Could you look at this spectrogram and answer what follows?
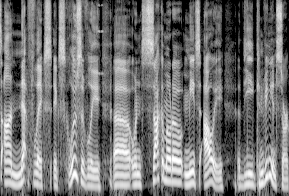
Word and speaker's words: Sakamoto: to uh drill into my head that it's Sakamoto because a game that you and I both love Persona 5 uh they pronounce it ryuji sakamato and uh that is wrong and that is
